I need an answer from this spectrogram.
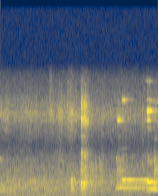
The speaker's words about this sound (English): That's your phone.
